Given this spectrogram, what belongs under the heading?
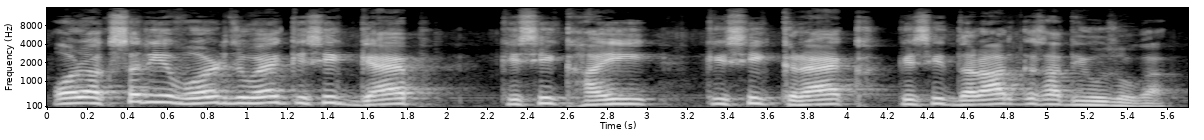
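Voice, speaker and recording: A man with a fairly high voice teaches English vocabulary, switching between Hindi explanation and slow, carefully read English example sentences. He checks in with the listener often and breaks each word down step by step. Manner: asks the viewer often whether they follow. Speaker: English tutor.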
